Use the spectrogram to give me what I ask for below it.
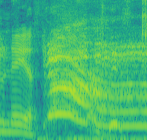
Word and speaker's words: cuneiform: Hey, if somebody's pronounced something wrong, what's wrong with just being like, hey, it's actually pronounced cuneiform?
